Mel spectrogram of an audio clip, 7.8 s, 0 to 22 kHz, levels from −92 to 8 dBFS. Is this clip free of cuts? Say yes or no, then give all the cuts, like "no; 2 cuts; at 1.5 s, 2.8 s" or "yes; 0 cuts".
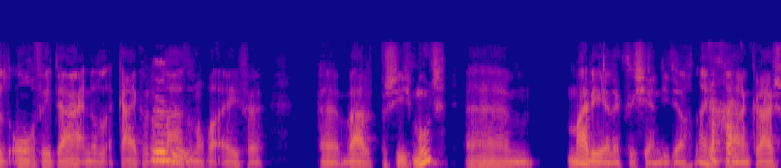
no; 1 cut; at 4.5 s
